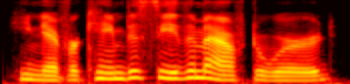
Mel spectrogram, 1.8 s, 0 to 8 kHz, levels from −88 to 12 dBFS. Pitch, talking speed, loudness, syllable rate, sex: 185 Hz, 240 wpm, -18 LUFS, 6.1 syllables/s, female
